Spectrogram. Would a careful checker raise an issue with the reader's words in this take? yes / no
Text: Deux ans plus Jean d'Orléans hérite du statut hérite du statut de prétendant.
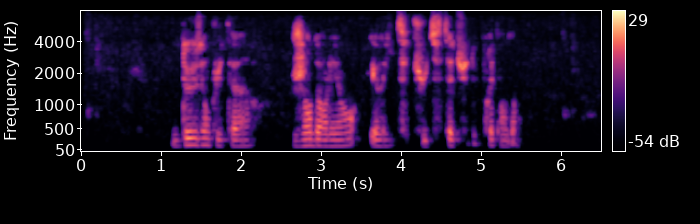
yes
